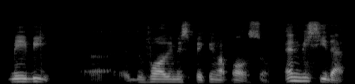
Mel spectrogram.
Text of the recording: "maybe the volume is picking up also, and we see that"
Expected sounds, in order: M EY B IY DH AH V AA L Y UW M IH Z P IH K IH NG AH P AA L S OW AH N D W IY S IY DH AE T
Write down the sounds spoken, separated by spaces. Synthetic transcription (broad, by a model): M EY B IY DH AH V AA L Y UW M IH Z P IH K IH NG AH P AA L S OW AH N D W IY S IY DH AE T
